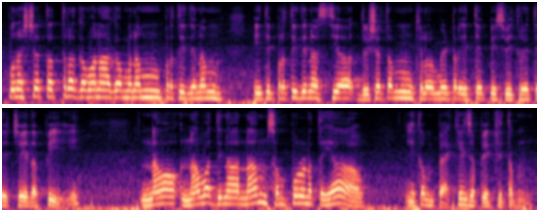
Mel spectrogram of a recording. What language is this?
Sanskrit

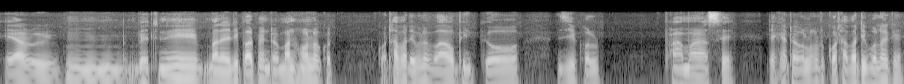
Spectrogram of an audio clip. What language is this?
Assamese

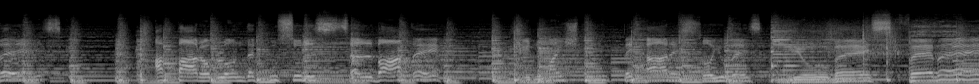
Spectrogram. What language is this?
Romanian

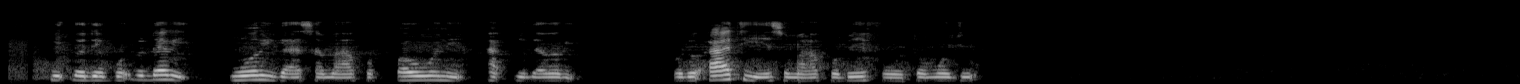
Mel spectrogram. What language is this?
Fula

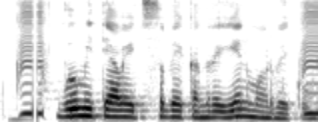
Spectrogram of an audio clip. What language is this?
Kannada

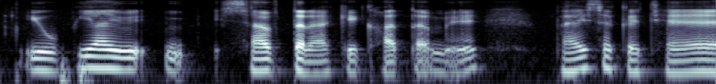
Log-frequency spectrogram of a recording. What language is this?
Maithili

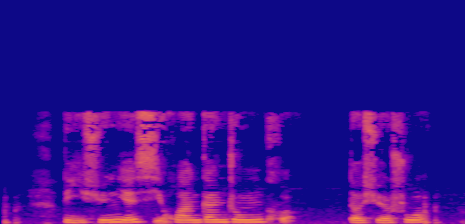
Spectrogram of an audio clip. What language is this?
Chinese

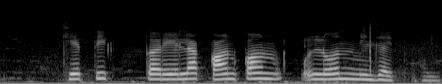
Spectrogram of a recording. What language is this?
Magahi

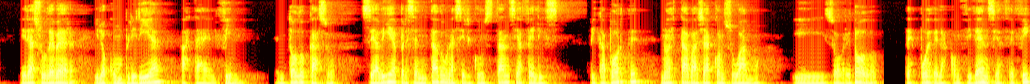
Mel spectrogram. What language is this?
Spanish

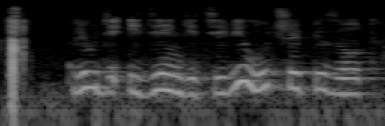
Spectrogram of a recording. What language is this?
Russian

